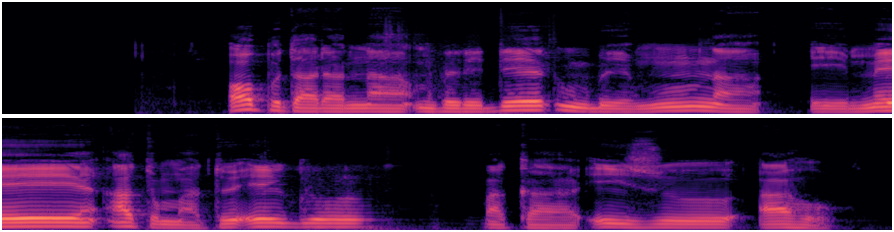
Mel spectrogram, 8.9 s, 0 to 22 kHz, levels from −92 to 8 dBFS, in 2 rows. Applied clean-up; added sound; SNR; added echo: neural mask model DeepFilterNet 3.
